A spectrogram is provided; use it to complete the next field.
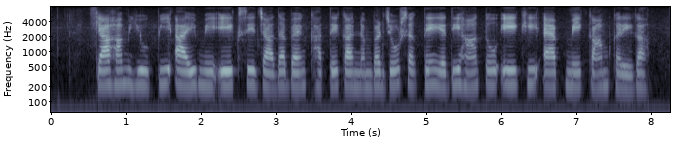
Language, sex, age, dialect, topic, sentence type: Hindi, female, 18-24, Garhwali, banking, question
